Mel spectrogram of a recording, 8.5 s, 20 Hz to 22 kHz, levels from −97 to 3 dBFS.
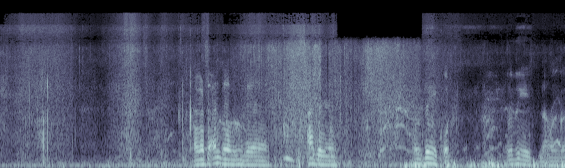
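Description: A call bitrate drop runs from 3.08 s to 7.11 s in this recording of everyday sound. The call's bandwidth estimate fell and the encoder cut its bit budget sharply, to what sounds like roughly 10 kbps from about 32 kbps. With so few bits, the codec quantises coarsely, giving a rough, watery texture, and it narrows the audio band from 20 kHz to 8 kHz, so the top end goes dull. The worst stretch lasts about 2.5 s before quality recovers.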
